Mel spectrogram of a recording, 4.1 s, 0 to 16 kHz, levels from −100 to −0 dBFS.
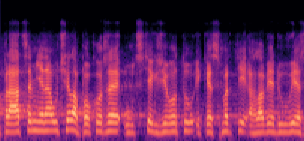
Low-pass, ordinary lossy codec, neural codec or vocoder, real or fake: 7.2 kHz; Opus, 32 kbps; none; real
